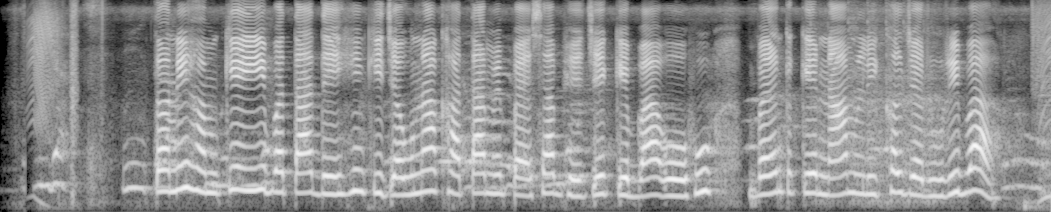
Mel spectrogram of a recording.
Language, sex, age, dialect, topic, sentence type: Bhojpuri, female, 25-30, Western, banking, question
